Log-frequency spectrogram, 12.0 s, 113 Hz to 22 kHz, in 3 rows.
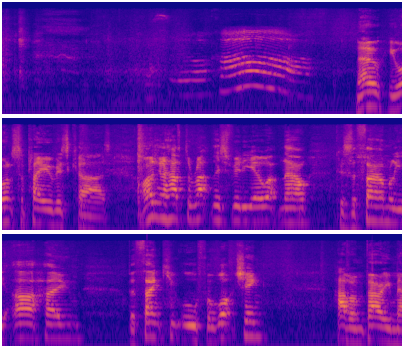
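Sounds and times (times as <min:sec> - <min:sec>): young child calling: 0:01.8 - 0:03.1.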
